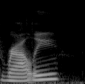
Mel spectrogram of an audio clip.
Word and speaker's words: Raleigh: I covered a story one time, and this was a place, and I was saying it wrong. Is it Raleigh? It's Raleigh. Okay, it's...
